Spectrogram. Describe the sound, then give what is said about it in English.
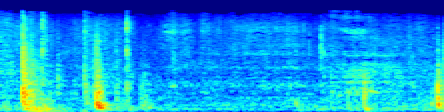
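A door being opened inside a house: a few sharp clicks and knocks from the latch and handle, with quiet stretches between them and a final pair of clicks at the end. “See, I can still open my door.”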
